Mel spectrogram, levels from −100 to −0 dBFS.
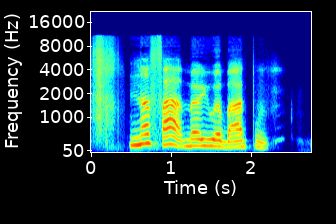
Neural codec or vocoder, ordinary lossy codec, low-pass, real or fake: codec, 16 kHz in and 24 kHz out, 0.9 kbps, LongCat-Audio-Codec, fine tuned four codebook decoder; MP3, 96 kbps; 10.8 kHz; fake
